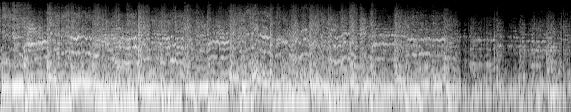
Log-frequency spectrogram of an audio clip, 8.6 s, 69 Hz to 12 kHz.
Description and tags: TBB = Tape Behaving Baddly
I had to look hard for this, some of my oldest and shitiest tapes.
Hard to know what this is (was) the tape plays so bad that it is unrecognizeable. This was always a shitty cheap tape and ageing about 25 years in a drawer has not done it any favours.
Recording system: Not known
Medium: Toshiba C-90T, about 25 years old
Playing back system: LG LX-U561
digital recording: direct input from the Hi-Fi stereo headphone socket into the mic socket on the laptop soundcard. Using Audacity as the sample recorder / editor.
Processing: Samples were only trimmed
bad, lo-fi, tape, cassette, wow, poor, collab-2, old, broken, poor-quality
